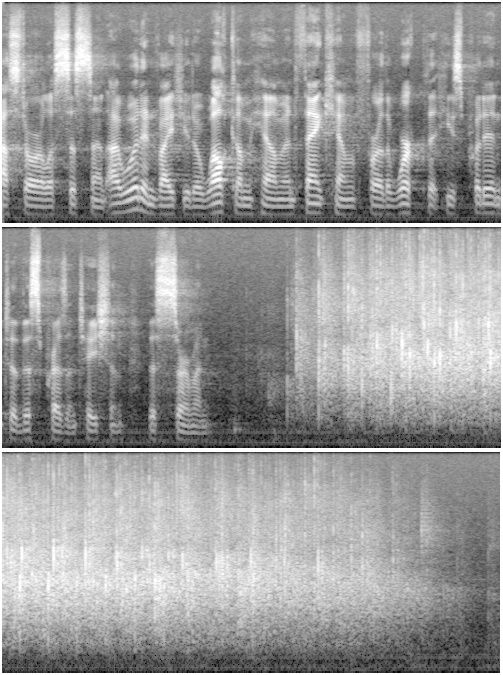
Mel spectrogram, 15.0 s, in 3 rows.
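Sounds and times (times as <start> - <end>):
speech: 0.0 - 7.2
audience applause: 7.8 - 14.7.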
